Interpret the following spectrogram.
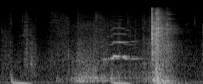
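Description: A few soft thumps, then a brief high squeak just after a second in, followed by a single sharp knock about one and a half seconds in.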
